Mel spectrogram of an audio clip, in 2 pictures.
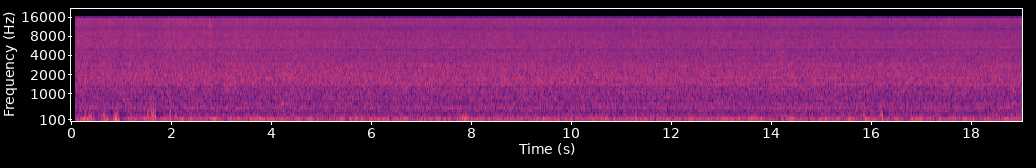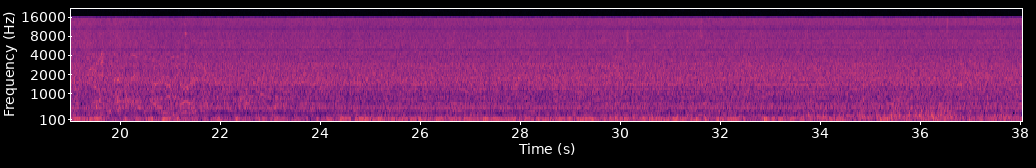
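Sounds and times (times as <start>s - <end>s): ferry engine droning: 0.0s - 38.0s.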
